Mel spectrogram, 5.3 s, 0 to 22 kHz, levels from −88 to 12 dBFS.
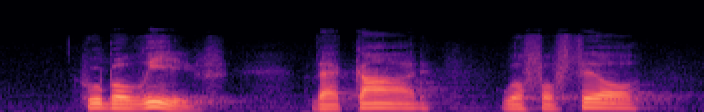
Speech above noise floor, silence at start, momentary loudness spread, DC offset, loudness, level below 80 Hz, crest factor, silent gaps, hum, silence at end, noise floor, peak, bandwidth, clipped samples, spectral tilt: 47 dB; 0.65 s; 13 LU; under 0.1%; -19 LUFS; -54 dBFS; 20 dB; none; none; 0.5 s; -66 dBFS; 0 dBFS; 7.2 kHz; under 0.1%; -9 dB/octave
